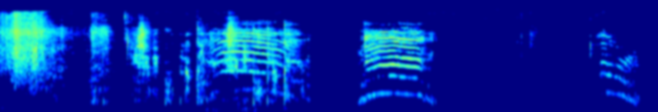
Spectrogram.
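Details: Persian cat in a Pakistani cattery housing cats and kittens, one clear drawn-out arched meow in the middle followed by a shorter rising-falling one, preceded by talking and indoor rustling.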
